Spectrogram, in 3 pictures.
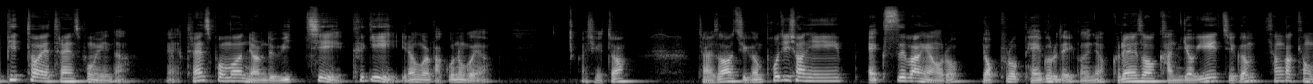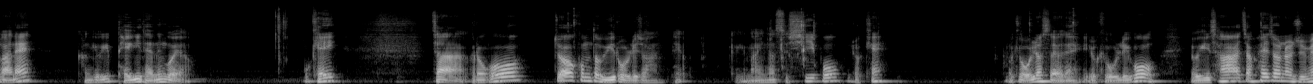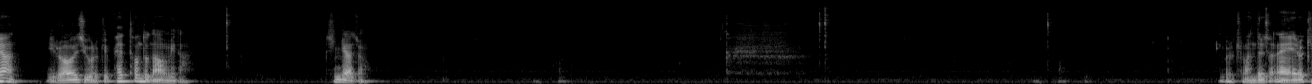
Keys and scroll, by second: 1.8 Escape, 11.6 ctrl+2, 16.4 Escape, 20.8-21.7 typing, 23.4 ctrl+2, 24.2 Escape.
